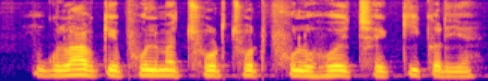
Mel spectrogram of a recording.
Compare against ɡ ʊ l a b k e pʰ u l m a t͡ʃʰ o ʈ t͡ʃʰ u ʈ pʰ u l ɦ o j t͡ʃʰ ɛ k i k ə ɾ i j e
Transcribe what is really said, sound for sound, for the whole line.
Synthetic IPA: ɡ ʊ l a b k e pʰ u l m e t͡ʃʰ o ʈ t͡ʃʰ o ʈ pʰ u l ɦ o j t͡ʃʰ ɛ k i k ə ɾ i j e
